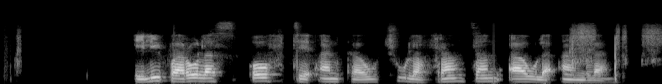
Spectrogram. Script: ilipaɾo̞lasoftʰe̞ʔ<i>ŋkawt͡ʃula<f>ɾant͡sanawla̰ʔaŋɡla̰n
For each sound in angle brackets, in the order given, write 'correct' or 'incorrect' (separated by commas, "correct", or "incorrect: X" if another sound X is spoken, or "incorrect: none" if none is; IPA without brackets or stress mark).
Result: incorrect: a, correct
